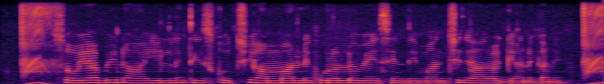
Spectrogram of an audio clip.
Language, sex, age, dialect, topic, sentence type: Telugu, female, 31-35, Telangana, agriculture, statement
